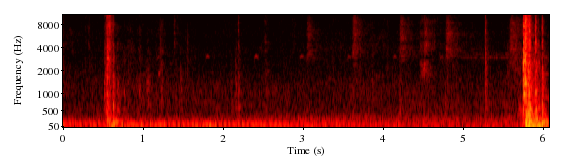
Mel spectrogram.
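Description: JCB backhoe loader's cab door: the latch clicks open about half a second in, and the door slams shut near the end, over a steady low rumble.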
